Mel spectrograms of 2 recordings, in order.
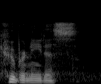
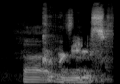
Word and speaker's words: Kubernetes: I think it's actually pronounced Kubernetes. – Kubernetes.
